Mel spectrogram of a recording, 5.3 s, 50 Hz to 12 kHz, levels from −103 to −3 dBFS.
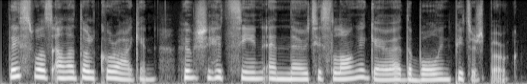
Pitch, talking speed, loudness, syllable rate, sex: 210 Hz, 195 wpm, -18 LUFS, 5.7 syllables/s, female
